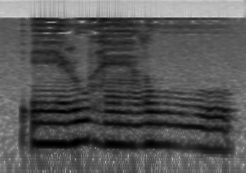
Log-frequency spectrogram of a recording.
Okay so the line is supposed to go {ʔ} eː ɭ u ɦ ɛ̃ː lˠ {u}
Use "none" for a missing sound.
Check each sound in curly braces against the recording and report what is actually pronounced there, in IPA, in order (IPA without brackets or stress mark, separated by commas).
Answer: ʔ, uː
